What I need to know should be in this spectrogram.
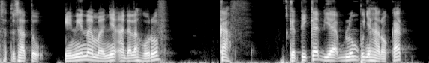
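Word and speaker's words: كاف: Huruf kaf itu dilafalkan sama kayak kita melafalkan huruf K pada abjal alfabet ya. Buku, kaki, kaku. Nah, itu adalah huruf kaf. Namun yang akan izin kita highlight ya dari huruf kaf ini pastikan ketika kita melafalkan kaf dia keluar perecikan nafasnya.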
